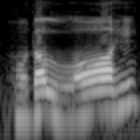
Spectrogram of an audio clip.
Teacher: ہدى اللہ، ہو دل، دال کو لام کے ساتھ ملائیں گے، ٹھیک ہے، اور اللہ کا نام موٹا ہوگا کیونکہ اس سے پہلے دال کے اوپر زبر ہے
